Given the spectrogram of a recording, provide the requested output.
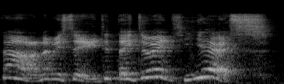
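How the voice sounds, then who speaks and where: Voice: mid-range voice, very animated, slow pace, pushed and bright, heavily acted. A presenter voicing a zany, eager know-it-all science doctor in a children's church show, talking in a theatrical sing-song. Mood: cheery praising. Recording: roomy sound from a distant mic.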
